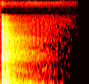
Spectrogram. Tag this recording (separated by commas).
Fireworks, Explosion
